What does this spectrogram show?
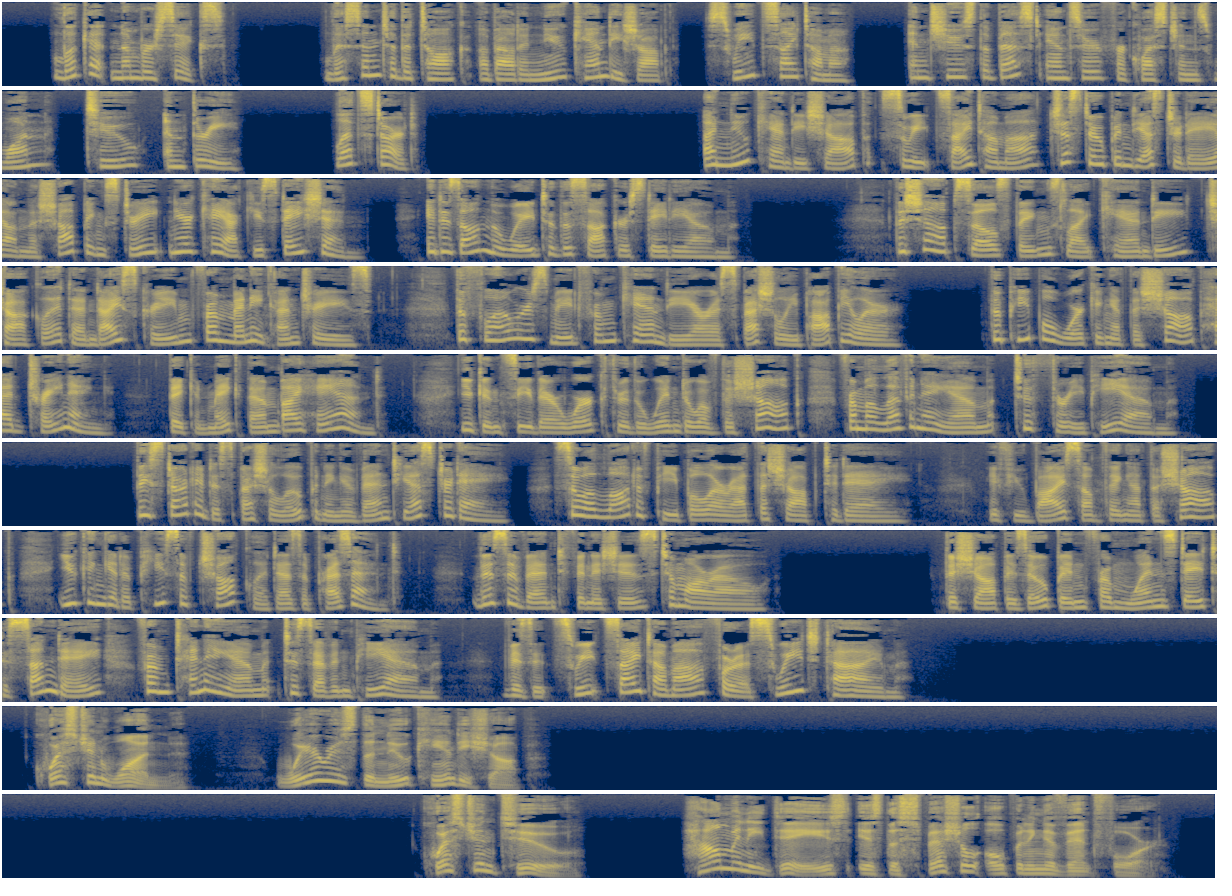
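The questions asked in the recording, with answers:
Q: Where is the new candy shop?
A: On the shopping street near Keyaki Station.

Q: How many days is the special opening event for?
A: Three days.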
